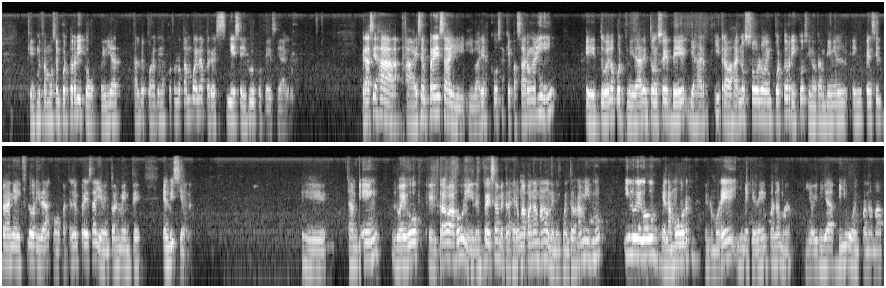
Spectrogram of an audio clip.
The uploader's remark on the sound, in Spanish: Audio del Webinar YO - Personal Branding presentado como parte del Mikel Media Digital Summit Spring 2020.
